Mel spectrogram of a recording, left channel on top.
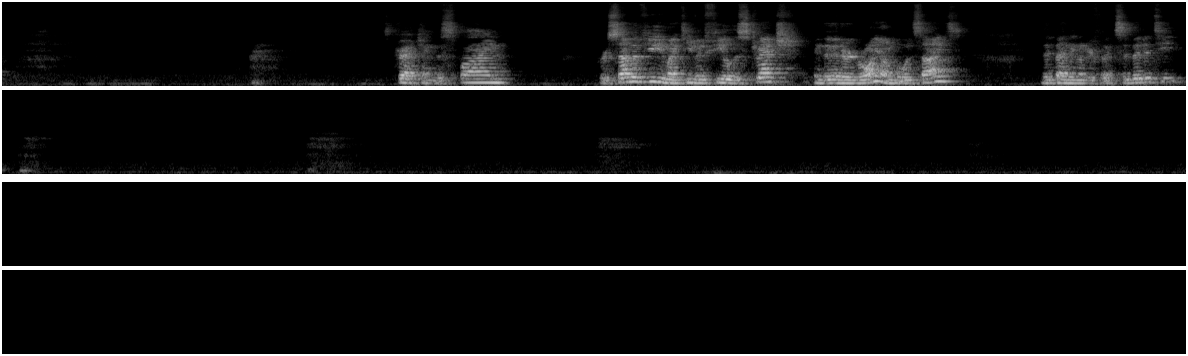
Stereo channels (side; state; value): right; silent; digital silence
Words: Stretching the spine. For some of you, you might even feel the stretch in the inner groin on both sides, depending on your flexibility.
